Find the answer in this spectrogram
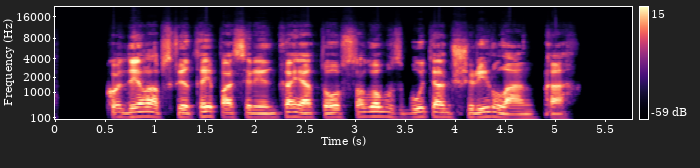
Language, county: Lithuanian, Panevėžys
